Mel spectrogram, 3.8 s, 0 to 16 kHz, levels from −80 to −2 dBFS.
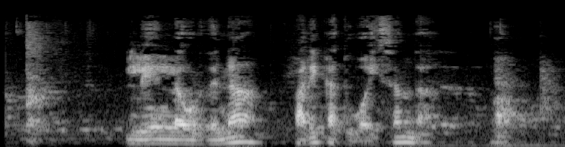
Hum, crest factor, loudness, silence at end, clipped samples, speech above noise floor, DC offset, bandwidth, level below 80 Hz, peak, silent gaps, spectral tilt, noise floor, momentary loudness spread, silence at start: none; 22 dB; -22 LUFS; 0.05 s; under 0.1%; 22 dB; under 0.1%; 11 kHz; -54 dBFS; -2 dBFS; none; -4.5 dB/octave; -43 dBFS; 12 LU; 0.05 s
